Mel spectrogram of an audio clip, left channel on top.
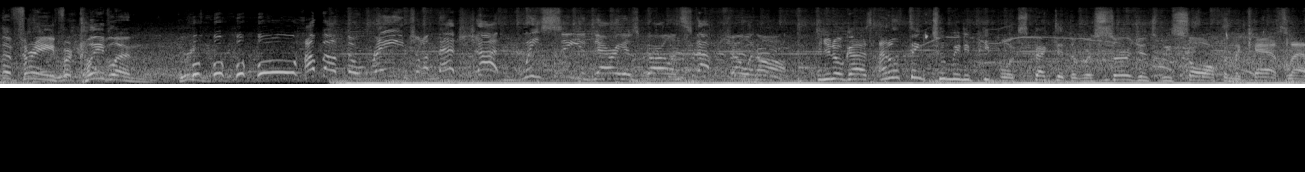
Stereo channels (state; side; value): silent; right; 63 dB below the other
